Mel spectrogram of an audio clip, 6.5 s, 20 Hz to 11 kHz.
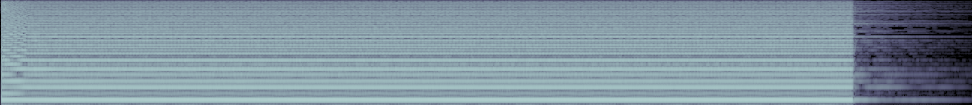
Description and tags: The note G in octave 3. An FM synth brass patch created in AudioSauna.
